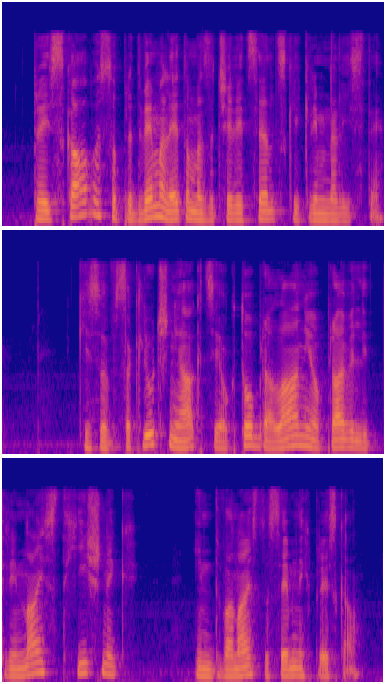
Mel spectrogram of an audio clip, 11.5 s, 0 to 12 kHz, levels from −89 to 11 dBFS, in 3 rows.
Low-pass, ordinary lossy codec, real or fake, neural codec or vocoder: 7.2 kHz; AAC, 64 kbps; real; none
